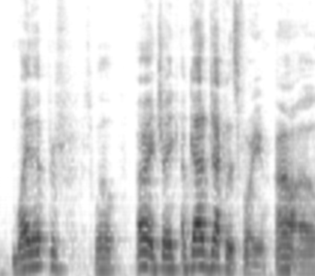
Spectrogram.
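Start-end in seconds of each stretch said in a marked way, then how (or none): 1.8-3.5 loud, eager, way-too-excited voice. Telling another player about a deck list, excited. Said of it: "you sound way too excited for me to be excited".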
